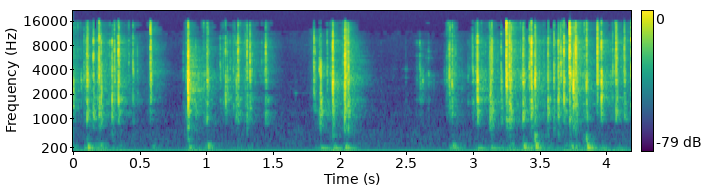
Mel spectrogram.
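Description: Fingertips of both hands type on a Ducky One 2 Mini, a compact 60% RGB-backlit mechanical keyboard with plastic keycaps and Cherry MX Brown switches, resting on a desk. Quick, bright clacks come in bursts, peaking around 3 kHz, with a short pause midway. A steady low hum runs underneath.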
